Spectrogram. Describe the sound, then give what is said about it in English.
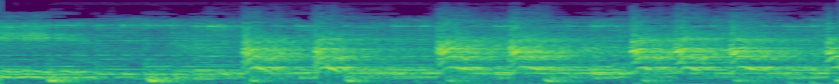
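Several hounds baying together, loud drawn-out barks overlapping in a steady, repeating rhythm, continuous throughout with no voices. “The grass is dancing wildly in the meadows to the tune of hounds a-baying from afar.”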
